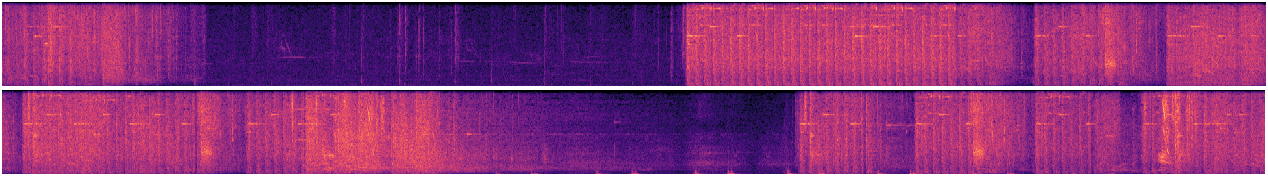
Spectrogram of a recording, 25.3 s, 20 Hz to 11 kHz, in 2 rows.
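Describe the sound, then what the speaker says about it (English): Gunfire in L.A. Noire: heavy bursts of automatic fire and sharp single shots, some close and loud, with glass shattering, quieter pauses between volleys and a voice speaking at times. "Shots fired and officers need help at 1452 Northwest Palms."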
